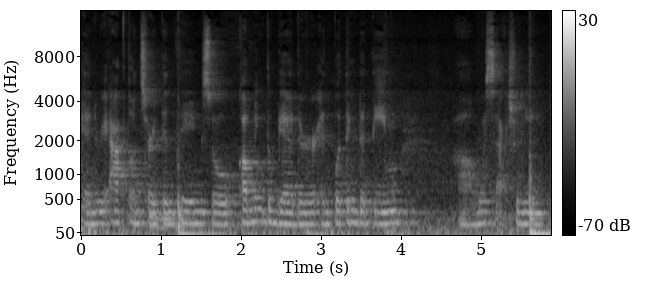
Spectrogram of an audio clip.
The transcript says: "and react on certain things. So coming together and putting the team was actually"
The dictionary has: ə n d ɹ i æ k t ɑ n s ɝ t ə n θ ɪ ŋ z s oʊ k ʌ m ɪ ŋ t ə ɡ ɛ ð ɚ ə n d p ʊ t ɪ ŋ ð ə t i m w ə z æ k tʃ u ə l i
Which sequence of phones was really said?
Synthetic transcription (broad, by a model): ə n d ɹ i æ k t ɑ n s ɝ t ə n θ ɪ ŋ s oʊ k ʌ m ɪ ŋ t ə ɡ ɛ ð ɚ ə n d p ʊ t ɪ ŋ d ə t i m w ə s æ k tʃ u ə l i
